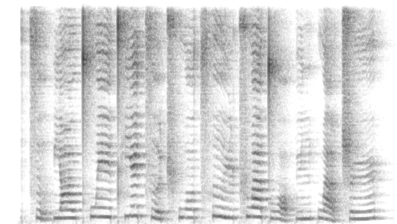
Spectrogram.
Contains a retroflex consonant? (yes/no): yes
